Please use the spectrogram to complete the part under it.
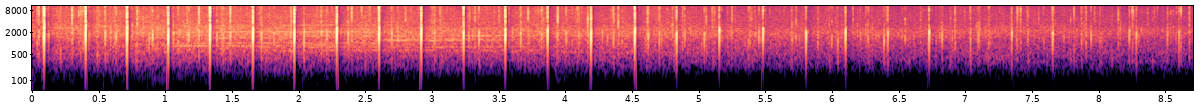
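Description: Applause at a University of Michigan-Flint December commencement ceremony: a steady crowd clapping, dense and continuous, with sharp individual claps standing out over the wash for the whole stretch.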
